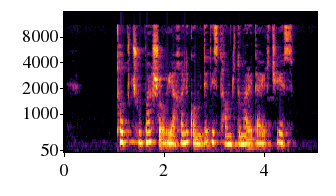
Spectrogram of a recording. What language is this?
Georgian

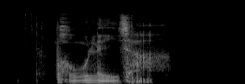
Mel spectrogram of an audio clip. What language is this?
Cantonese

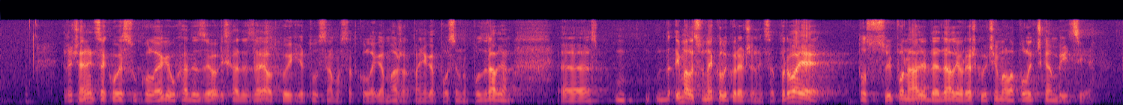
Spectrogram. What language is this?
Croatian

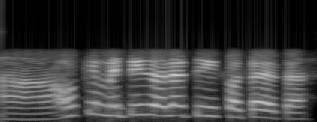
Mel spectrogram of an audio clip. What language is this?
Konkani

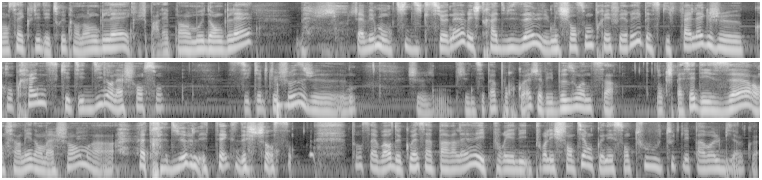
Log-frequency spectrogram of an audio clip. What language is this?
French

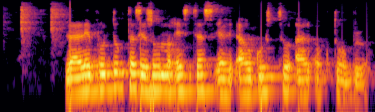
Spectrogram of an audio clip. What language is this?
Esperanto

